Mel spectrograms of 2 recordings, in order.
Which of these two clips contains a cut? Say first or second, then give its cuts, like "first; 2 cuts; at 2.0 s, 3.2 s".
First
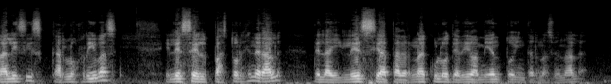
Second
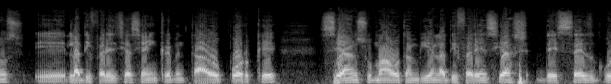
second; 1 cut; at 4.6 s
